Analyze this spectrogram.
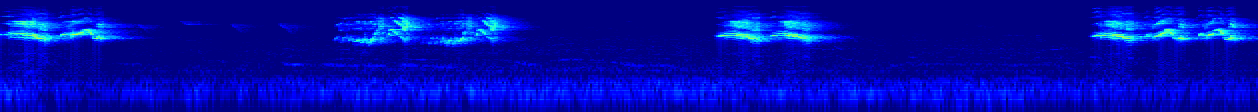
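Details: Black-capped lory giving 'suara pecah' broken-voice calls, recorded as a tutor recording for training other birds: four loud, grating squawks, each about a second or more long, spaced two to three seconds apart with quiet gaps between.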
